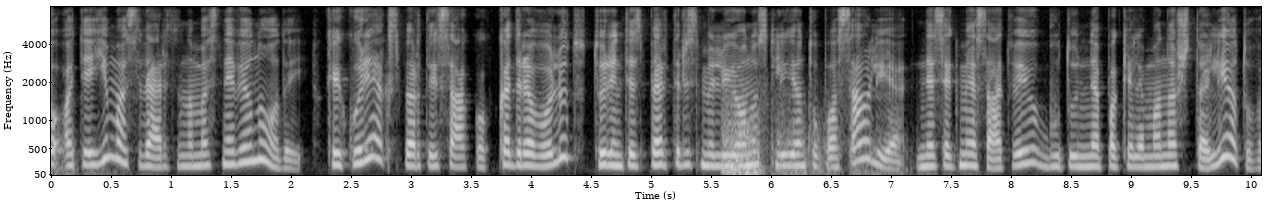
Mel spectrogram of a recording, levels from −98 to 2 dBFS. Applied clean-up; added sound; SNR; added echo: neural mask model RNNoise.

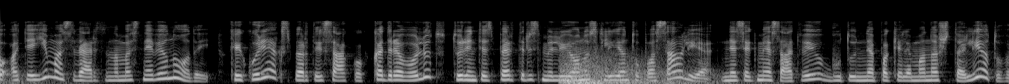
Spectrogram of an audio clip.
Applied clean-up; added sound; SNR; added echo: none; Thunder; 12 dB; none.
